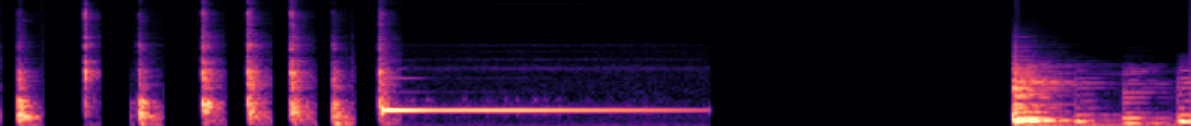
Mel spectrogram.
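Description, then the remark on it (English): Stitch tap dancing with a single tap shoe: about eight sharp, clicky taps in a quick, slightly uneven rhythm. A steady mid-pitched tone follows, then a pause before tonal sound resumes. “Tap dancing? Chop chop? With one tap shoe?”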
